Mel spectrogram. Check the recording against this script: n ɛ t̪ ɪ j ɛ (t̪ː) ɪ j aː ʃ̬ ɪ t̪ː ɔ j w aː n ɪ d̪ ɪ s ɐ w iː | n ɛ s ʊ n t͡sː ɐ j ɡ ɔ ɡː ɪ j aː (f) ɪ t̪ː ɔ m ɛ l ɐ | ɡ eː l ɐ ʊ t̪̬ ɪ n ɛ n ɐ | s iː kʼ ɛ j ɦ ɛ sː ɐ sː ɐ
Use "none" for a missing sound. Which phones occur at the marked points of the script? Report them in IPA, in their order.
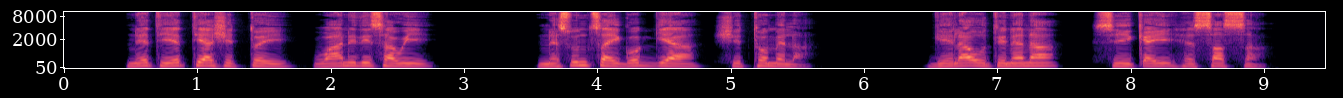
t̪ː, ʃ

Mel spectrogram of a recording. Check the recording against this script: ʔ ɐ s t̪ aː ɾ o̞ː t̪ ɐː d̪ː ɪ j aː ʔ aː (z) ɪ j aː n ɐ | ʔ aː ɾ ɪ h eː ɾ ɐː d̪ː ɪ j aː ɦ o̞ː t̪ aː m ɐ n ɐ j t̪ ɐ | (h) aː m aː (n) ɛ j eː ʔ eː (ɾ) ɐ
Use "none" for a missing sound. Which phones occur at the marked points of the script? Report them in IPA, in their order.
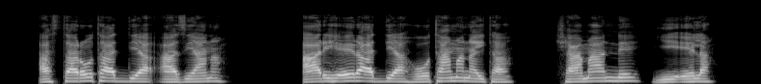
z, ʃ, nː, l

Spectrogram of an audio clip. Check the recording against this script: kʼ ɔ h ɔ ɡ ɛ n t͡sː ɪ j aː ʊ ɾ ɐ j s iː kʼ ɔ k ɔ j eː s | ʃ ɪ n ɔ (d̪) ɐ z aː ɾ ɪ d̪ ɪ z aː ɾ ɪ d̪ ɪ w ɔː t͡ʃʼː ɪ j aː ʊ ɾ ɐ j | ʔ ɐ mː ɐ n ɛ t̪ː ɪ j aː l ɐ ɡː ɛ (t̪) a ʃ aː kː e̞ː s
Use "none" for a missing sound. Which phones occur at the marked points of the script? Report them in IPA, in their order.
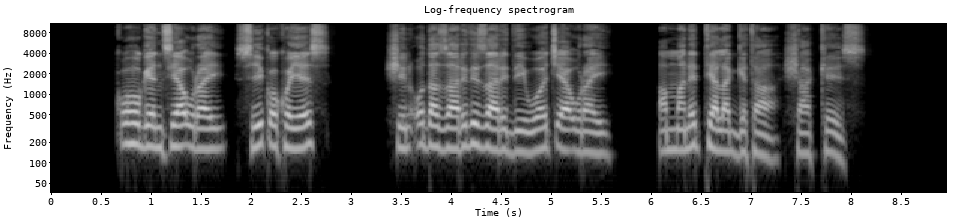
d̪, t̪

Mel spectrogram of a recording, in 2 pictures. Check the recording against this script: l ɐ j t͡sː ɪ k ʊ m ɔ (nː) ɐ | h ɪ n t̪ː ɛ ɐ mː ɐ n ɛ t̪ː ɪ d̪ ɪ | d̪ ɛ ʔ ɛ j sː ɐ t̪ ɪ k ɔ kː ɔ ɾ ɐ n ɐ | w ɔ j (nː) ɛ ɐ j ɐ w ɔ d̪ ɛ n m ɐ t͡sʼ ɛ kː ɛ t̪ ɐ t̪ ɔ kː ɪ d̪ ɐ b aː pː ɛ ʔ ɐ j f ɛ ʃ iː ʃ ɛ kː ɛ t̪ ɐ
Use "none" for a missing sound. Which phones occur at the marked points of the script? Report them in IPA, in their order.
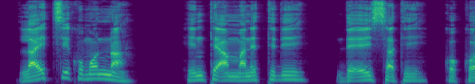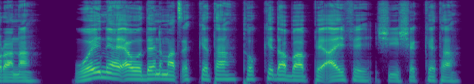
nː, n

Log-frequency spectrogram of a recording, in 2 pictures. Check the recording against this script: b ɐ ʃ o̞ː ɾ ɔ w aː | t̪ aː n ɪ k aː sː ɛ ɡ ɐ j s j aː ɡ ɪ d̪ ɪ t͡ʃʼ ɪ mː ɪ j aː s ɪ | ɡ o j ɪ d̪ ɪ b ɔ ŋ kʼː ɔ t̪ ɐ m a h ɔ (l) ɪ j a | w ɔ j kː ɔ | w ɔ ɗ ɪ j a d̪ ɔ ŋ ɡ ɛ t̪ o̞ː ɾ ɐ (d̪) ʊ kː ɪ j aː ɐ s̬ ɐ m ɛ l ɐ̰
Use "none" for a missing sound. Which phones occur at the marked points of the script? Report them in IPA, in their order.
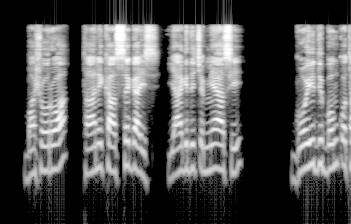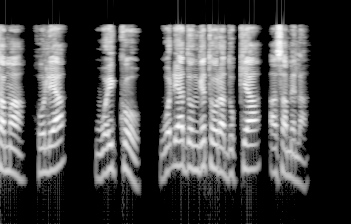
l, d̪

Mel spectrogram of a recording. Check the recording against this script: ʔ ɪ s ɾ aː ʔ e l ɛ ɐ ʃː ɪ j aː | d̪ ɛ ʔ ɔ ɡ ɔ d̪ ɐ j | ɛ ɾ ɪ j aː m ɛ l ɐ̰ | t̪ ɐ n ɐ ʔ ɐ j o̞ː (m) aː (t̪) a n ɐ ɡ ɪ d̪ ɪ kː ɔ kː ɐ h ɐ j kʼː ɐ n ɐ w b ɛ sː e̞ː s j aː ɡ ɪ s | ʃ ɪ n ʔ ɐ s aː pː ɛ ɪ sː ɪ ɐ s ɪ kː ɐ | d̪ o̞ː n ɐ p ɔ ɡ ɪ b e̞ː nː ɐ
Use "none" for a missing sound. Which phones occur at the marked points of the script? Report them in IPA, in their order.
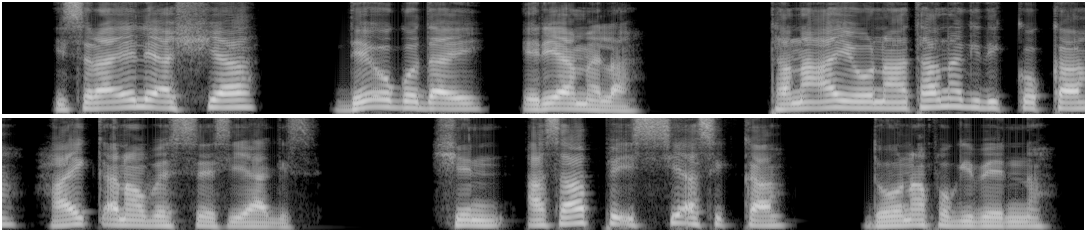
n, t̪

